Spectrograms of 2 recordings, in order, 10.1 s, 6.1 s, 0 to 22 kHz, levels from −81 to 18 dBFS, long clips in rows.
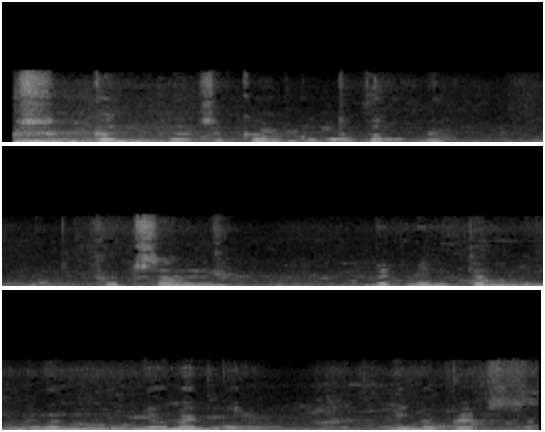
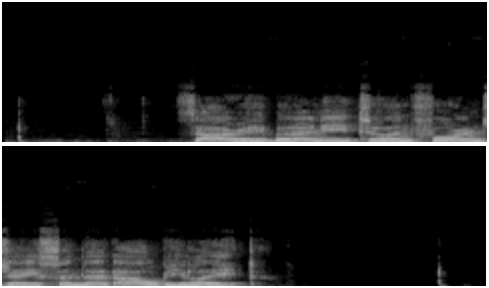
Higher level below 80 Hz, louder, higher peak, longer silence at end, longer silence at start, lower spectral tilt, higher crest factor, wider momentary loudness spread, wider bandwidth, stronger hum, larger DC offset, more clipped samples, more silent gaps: first, -46 dBFS vs -56 dBFS; second, -29 LUFS vs -19 LUFS; about the same, -6 dBFS vs -6 dBFS; second, 0 s vs 1.45 s; about the same, 0.05 s vs 0.1 s; about the same, -5 dB/octave vs -5.5 dB/octave; first, 24 dB vs 14 dB; first, 21 LU vs 5 LU; first, 11.5 kHz vs 9.4 kHz; neither; neither; neither; neither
